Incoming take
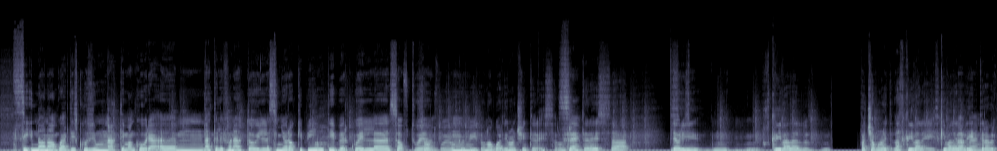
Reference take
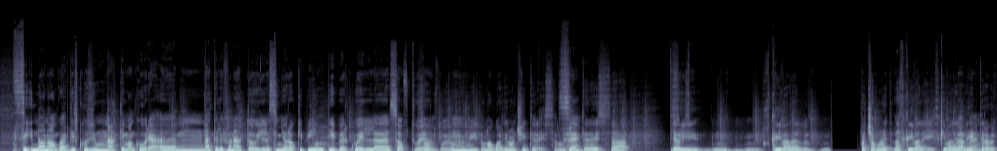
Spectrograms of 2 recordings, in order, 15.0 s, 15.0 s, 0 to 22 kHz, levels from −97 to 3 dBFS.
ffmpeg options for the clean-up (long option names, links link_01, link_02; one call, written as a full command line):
ffmpeg -i in.wav -filter_complex "[0:a]bandreject=frequency=49.1:width_type=h:width=4,bandreject=frequency=98.2:width_type=h:width=4,bandreject=frequency=147.3:width_type=h:width=4,bandreject=frequency=196.4:width_type=h:width=4,asplit=3[link_01][link_02][link_03];[link_01]afade=type=out:start_time=8.1:duration=0.02[link_04];[link_02]highpass=frequency=140:width=0.5412,highpass=frequency=140:width=1.3066,afade=type=in:start_time=8.1:duration=0.02,afade=type=out:start_time=8.22:duration=0.02[link_05];[link_03]afade=type=in:start_time=8.22:duration=0.02[link_06];[link_04][link_05][link_06]amix=inputs=3:normalize=0" out.wav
